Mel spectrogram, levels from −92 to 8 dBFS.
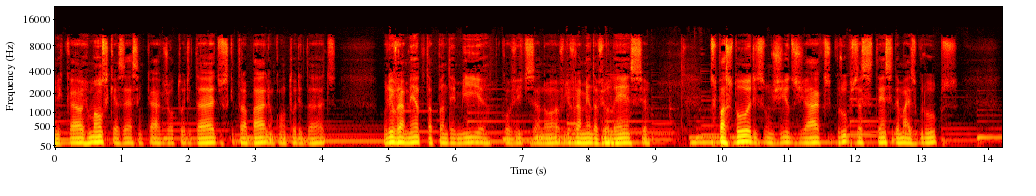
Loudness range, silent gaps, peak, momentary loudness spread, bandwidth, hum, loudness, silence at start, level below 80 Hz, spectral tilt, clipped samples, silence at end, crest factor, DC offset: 4 LU; none; -4 dBFS; 15 LU; 11.5 kHz; none; -25 LUFS; 0 s; -48 dBFS; -4.5 dB/octave; under 0.1%; 0 s; 22 dB; under 0.1%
